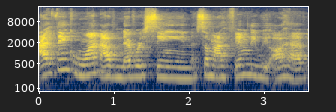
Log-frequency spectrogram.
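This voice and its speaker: Noticeable background noise and audible room echo fill the recording. A woman speaks with fairly even intonation. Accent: American. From Nigeria, then St. Louis, Missouri from age 8. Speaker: chef and caterer. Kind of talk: podcast interview.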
